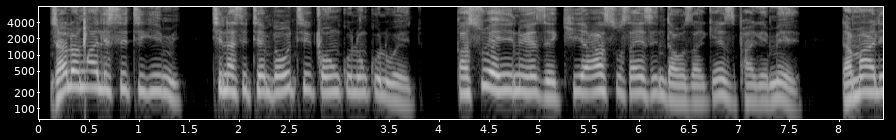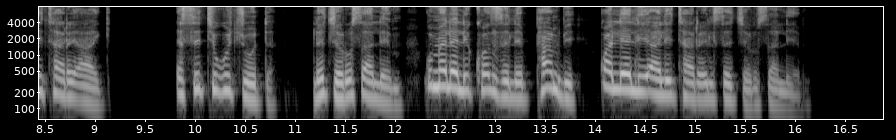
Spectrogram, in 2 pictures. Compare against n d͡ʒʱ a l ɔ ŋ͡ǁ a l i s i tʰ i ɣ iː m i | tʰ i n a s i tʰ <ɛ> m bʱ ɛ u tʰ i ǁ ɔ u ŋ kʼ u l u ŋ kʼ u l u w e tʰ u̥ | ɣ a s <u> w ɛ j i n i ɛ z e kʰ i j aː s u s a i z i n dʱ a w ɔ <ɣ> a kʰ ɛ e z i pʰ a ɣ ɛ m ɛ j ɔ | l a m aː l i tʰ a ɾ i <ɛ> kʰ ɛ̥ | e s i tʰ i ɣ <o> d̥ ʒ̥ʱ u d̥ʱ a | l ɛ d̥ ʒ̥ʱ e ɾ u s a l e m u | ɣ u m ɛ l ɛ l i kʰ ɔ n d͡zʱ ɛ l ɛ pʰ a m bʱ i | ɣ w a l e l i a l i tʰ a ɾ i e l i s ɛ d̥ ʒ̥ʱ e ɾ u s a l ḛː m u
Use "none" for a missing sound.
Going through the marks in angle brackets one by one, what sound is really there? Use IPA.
ɛ, u, z, a, u

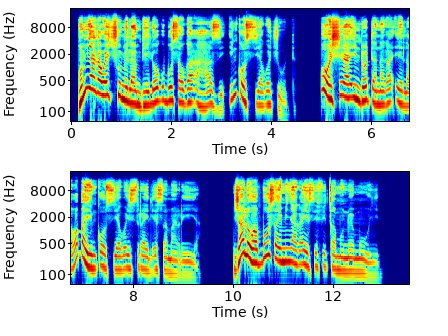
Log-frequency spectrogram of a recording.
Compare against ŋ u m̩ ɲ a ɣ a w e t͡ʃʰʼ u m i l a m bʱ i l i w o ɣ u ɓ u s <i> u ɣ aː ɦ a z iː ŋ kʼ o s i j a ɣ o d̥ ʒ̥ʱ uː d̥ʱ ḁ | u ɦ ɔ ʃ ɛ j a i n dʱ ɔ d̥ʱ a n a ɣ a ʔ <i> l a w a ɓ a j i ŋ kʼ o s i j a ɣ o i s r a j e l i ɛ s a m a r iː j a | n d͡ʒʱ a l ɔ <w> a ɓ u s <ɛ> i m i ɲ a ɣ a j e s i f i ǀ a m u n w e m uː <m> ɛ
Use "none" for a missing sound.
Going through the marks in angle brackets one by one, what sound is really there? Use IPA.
a, ɛ, w, a, ɲ

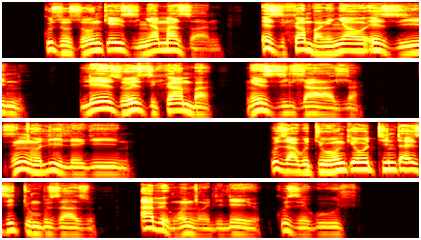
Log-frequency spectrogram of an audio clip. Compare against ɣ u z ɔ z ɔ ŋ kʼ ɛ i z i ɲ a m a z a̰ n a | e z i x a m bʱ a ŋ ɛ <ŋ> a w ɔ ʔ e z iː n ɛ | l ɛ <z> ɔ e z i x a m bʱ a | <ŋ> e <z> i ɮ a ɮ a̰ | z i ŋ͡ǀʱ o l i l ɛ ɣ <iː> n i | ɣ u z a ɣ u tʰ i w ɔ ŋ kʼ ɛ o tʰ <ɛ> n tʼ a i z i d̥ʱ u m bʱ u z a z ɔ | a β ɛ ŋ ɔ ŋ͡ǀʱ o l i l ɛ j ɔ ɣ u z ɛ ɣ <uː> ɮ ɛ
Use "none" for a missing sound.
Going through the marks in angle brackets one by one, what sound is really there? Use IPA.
ɲ, z, ŋ, z, iː, i, uː

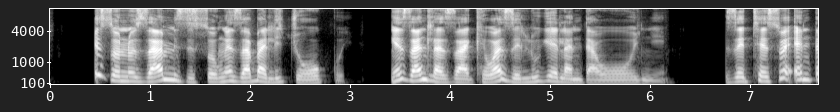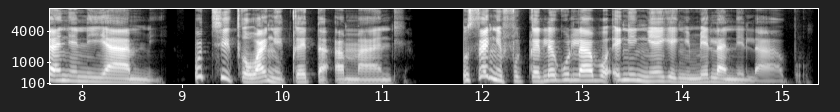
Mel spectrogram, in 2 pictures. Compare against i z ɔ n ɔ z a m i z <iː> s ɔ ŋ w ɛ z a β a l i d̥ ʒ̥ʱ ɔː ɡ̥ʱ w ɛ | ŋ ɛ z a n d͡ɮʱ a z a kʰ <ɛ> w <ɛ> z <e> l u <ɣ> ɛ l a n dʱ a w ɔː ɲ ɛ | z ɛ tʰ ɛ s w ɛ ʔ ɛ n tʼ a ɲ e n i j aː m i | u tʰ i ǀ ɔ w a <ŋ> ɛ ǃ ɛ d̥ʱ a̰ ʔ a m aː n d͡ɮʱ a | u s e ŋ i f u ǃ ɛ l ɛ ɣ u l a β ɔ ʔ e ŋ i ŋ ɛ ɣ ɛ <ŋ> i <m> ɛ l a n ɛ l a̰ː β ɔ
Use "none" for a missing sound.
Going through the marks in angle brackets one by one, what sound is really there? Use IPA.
i, ɛ, a, e, ɣ, ŋ, ŋ, m

